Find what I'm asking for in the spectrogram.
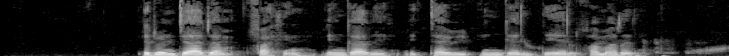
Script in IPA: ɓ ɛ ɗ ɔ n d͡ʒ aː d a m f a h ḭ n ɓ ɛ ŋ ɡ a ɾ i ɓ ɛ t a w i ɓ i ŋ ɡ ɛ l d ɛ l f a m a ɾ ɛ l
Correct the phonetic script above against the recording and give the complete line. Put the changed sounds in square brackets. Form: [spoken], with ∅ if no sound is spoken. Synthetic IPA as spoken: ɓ ɛ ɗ ɔ n d͡ʒ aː d a m f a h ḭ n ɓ ɛ ŋ ɡ a ɾ i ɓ ɛ t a w i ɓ i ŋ ɡ ɛ l d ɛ l f a m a ɾ ɛ l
